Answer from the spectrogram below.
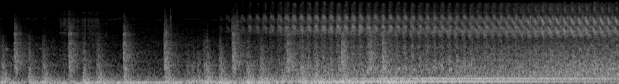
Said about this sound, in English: Here goes the chopper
